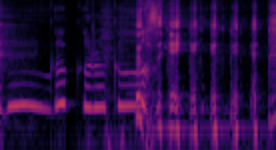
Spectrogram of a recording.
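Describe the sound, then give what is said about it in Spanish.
A person imitates an owl with a few steady vocal hoots in quick succession, then breaks into lively talking and laughter. “Y, entonces, y aún así, mis padres a veces dicen, no, es que anoche no, me dejaron dormir. los búhos.”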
